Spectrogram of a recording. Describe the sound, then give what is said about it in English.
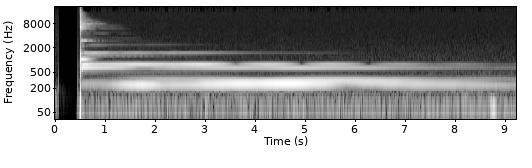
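A bright strike of two lead crystal Bordeaux wine glasses, made by the French manufacturer Baccarat and about 40 years old, rings out, then a pure, sustained tone lingers and slowly fades over several seconds, clear with no voices. “The third and final recording is from two exceptional quality lead crystal Bordeaux glasses made by the French crystal manufacturer Baccarat”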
